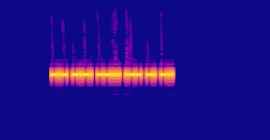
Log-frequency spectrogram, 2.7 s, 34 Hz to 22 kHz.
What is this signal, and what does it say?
Morse code, heard as a keyed tone, about 68 wpm, 700 Hz. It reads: KC7WND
